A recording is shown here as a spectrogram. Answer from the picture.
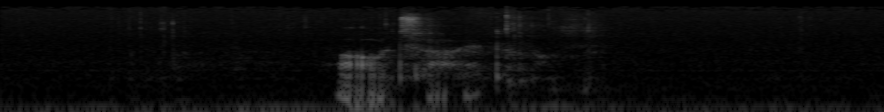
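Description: A brief, soft, half-whispered utterance from a man about two seconds in, lasting under a second, over a steady low electrical hum.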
